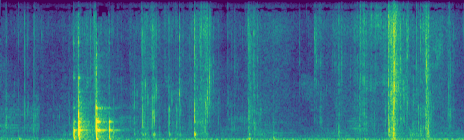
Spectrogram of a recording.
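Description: Hands pulling cooked meat, tendon and cartilage apart on a boiled cow head: soft tearing and crinkling with a few knocks against the wooden chopping block, the sharpest about a second in and another near the end.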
